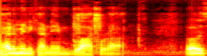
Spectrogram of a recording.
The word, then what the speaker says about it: Blockrock: was wrong it's actually block rock I said Rock block I was doing it backwards but it's block rock I'll date breast blaster had a mini con named block rock I was saying I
